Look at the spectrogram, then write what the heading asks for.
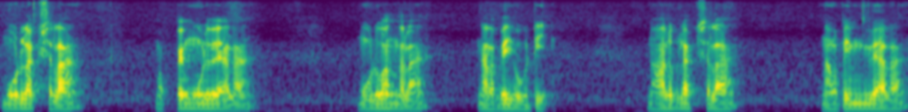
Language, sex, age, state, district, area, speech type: Telugu, male, 18-30, Andhra Pradesh, Eluru, rural, spontaneous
